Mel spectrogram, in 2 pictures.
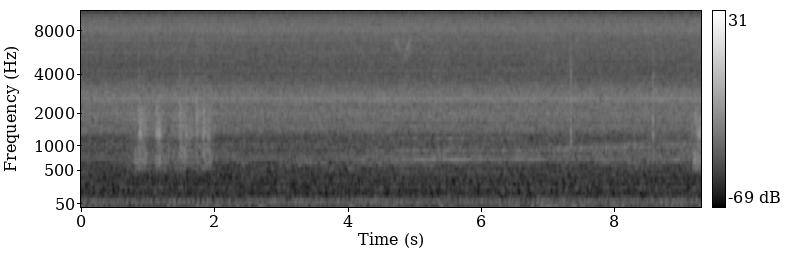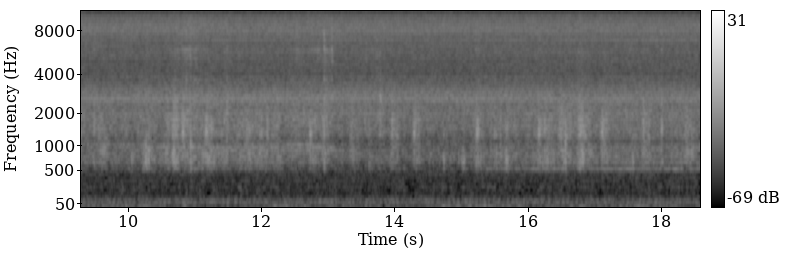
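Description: Footsteps patter quickly over dirt and gravel.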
